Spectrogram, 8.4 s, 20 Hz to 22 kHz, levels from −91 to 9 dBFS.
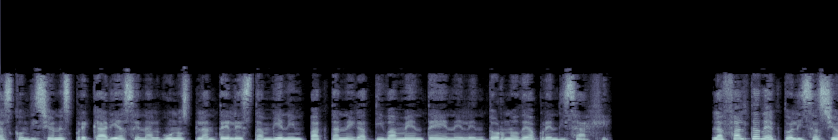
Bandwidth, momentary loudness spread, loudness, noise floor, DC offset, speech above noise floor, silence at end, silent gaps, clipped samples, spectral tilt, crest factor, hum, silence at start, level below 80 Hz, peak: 12 kHz; 5 LU; -19 LUFS; under -90 dBFS; under 0.1%; over 71 dB; 0 s; 6.25-7.03 s; under 0.1%; -5 dB/octave; 14 dB; none; 0 s; -62 dBFS; -4 dBFS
